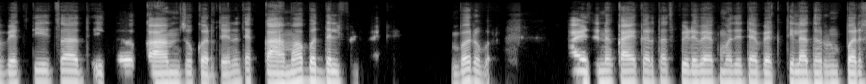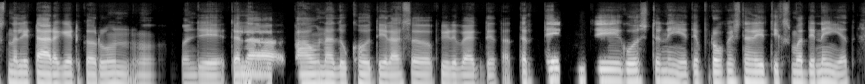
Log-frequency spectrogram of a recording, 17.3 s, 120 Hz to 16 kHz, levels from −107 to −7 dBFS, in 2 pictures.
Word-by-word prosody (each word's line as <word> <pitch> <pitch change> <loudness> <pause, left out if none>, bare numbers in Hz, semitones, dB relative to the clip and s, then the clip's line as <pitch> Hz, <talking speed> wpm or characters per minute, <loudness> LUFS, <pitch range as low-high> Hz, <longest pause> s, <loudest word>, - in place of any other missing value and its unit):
व्यक्तीचा 125 +3 -1 0.2
इथं - - -1 0.2
काम 115 0 +6
जो 115 - -4
करते 110 -1 0
ना 125 +3 -3
त्या 140 - -2
कामाबद्दल 125 +3 +4
फीडबॅक 120 +1 -13 0.5
आहे. 110 - -13
बरोबर? 130 -2 +1 0.8
काही 130 -1 +7
जण 130 +1 +1
काय 130 0 +5
करतात 130 +1 -2
फीडबॅकमध्ये 125 0 +1
त्या 125 - +3
व्यक्तीला 125 +2 +1
धरून 120 0 0
पर्सनली 115 0 +1
टार्गेट 110 -1 +2
करून 110 +1 -1
अ, 105 0 -8 0.4
म्हणजे 100 0 -3
त्याला 105 0 +2 0.4
भावना 110 +1 +2
दुखवतील 105 0 -2
असं 105 0 -2
फीडबॅक 105 -1 -2
देतात 100 +2 -8
तर 125 - 0
ते 130 +4 0
तुमची 140 -1 -1
गोष्ट 135 +1 -1
नाही 130 -3 -1
आहे. 105 - -1
ते 120 - -1
प्रोफेशनल 125 +1 +1
एथिक्समध्ये 120 -1 -1
नाही 125 -3 0
आहेत. 115 - -5
120 Hz, 140 wpm, -24 LUFS, 110-130 Hz, 0.8 s, काही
